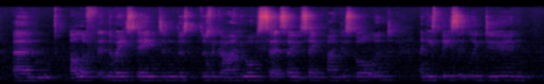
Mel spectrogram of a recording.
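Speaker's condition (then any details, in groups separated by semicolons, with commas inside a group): No condition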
